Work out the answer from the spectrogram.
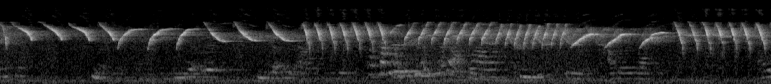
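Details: Canary song with a string of bright downward-swooping whistles, then long, rapid high trills changing speed, and a few rising slurs near the end. Faint low sounds are in the background.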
